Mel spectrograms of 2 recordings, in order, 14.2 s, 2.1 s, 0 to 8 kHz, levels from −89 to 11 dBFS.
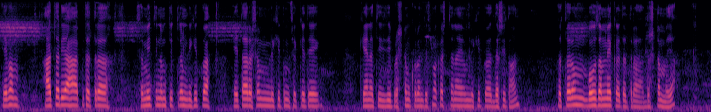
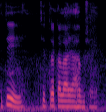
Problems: background sounds at intervals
